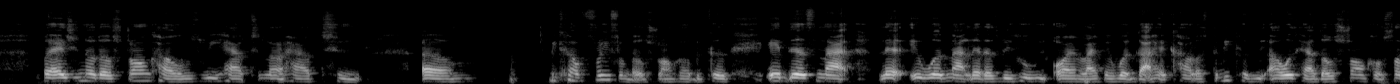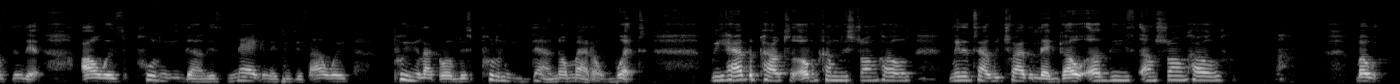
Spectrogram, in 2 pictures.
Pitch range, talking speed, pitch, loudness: 140-185 Hz, 195 wpm, 155 Hz, -26 LUFS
